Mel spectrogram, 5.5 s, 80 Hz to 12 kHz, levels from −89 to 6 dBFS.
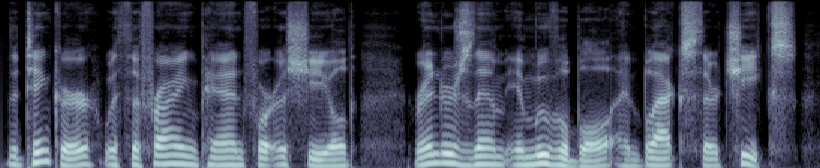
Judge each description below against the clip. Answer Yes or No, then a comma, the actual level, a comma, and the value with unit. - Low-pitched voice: No, medium, 145 Hz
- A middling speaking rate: Yes, average, 175 wpm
